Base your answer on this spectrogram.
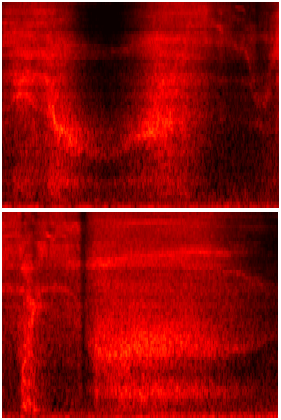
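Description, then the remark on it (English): A clear voice imitates sea waves lapping against low rocks with four drawn-out hissing, whooshing sounds, rising and falling like surf, with brief pauses between them. “Listen, a four-worded wave speech.”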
